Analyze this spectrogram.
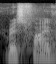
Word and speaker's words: RISC-V: name is pronounced risk5 as it represents the fifth generation of risk design from uc berkeley dave patterson coined the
